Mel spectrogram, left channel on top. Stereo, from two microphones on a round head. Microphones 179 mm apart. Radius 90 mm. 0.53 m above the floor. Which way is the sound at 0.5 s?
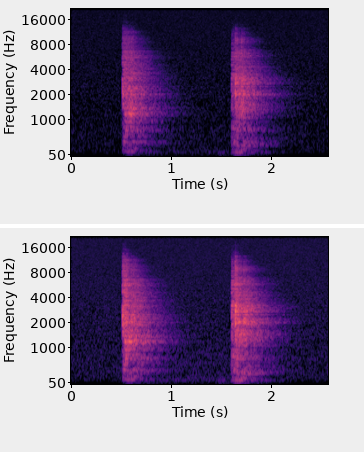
20° right (ahead or behind).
